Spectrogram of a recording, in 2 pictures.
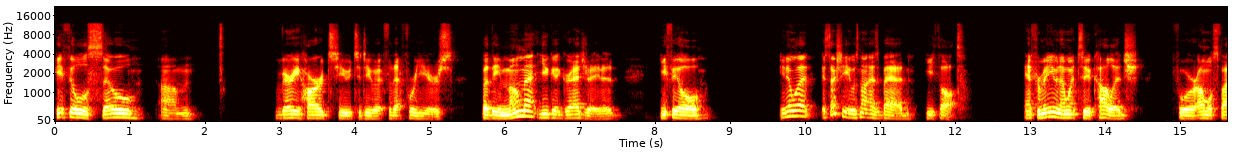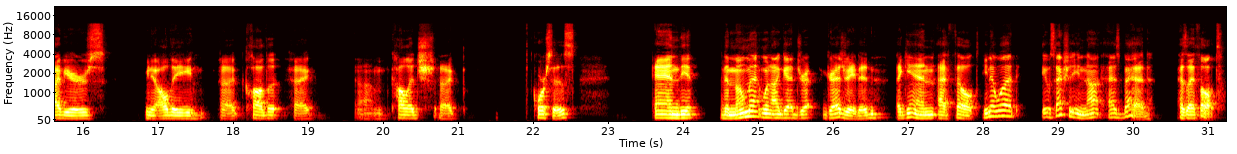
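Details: Adult man with aphasia after an accident, presenting his own story; he describes it as a long road but says he is getting much better.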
